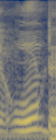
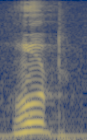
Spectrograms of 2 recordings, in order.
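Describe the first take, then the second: First: اونٹ said with no h, starting on the vowel; proper اونٹ without h; correct pronunciation. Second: ہونٹ with an added h sound, as said for camel; mock wrong ہونٹ with h; wrong pronunciation. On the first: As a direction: say اونٹ cleanly, no h. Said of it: "اونٹ ہے وہ". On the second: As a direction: say ہونٹ with h at the start, the mistaken way. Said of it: "ہونٹ نہیں". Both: Shown as a demonstration.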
